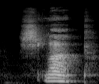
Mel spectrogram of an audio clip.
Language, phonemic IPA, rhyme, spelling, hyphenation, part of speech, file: Dutch, /slaːp/, -aːp, slaap, slaap, noun / verb, Nl-slaap.ogg
- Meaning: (noun) 1. sleep 2. sleepiness 3. temple (slightly flatter region on either side of the human head); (verb) inflection of slapen: first-person singular present indicative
